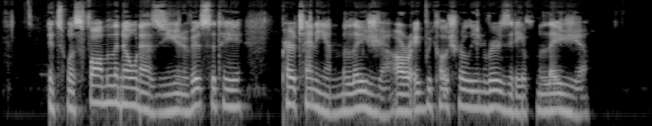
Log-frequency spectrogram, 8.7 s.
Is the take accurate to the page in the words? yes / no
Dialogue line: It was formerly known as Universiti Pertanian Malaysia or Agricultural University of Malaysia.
yes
